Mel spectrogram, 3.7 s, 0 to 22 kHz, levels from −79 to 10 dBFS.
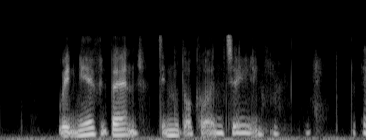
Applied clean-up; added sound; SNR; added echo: neural diffusion model UNIVERSE++.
